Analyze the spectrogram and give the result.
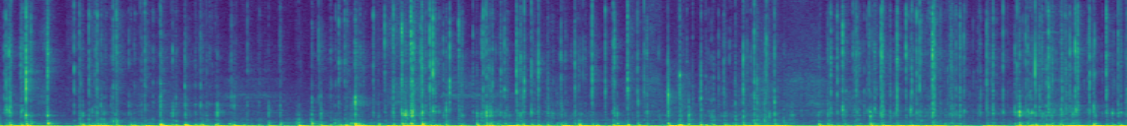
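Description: Fingertips and nails type steadily on a white plastic Logitech keyboard resting on marble. A continuous stream of quick, bright key taps and presses runs for the whole clip over a steady low hum.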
